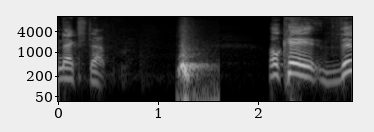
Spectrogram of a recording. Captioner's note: air swooshing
